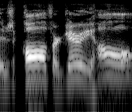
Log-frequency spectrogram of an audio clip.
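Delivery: high, loud Southern drawl, announcer-style. Retelling how the receptionist paged calls: imitating Penny's Southern drawl. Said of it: "had a Southern drawl".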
